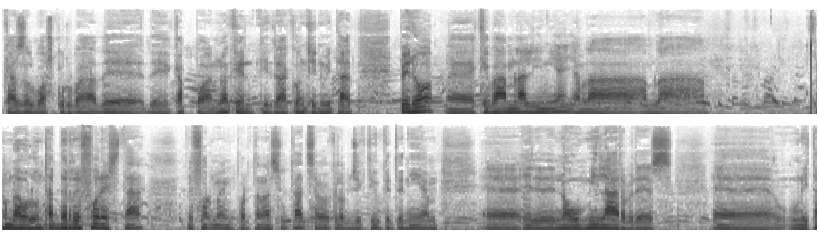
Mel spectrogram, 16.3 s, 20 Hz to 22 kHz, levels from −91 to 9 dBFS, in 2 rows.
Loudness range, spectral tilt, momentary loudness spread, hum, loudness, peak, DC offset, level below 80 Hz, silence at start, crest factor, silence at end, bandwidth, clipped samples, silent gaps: 5 LU; -6 dB/octave; 15 LU; none; -20 LUFS; 0 dBFS; under 0.1%; -36 dBFS; 0 s; 20 dB; 0 s; 16.5 kHz; under 0.1%; none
